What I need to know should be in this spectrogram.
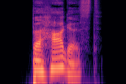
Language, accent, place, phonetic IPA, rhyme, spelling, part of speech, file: German, Germany, Berlin, [bəˈhaːɡəst], -aːɡəst, behagest, verb, De-behagest.ogg
- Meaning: second-person singular subjunctive I of behagen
